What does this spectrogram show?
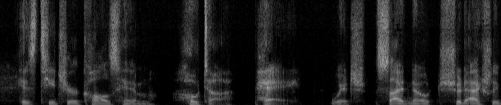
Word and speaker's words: pe: Because in Spanish, the letter J is pronounced Jota, and the letter P is pronounced pe.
